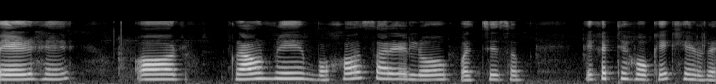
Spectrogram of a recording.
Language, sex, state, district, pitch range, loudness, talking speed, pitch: Hindi, female, Uttar Pradesh, Jyotiba Phule Nagar, 225-255 Hz, -18 LUFS, 125 wpm, 235 Hz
